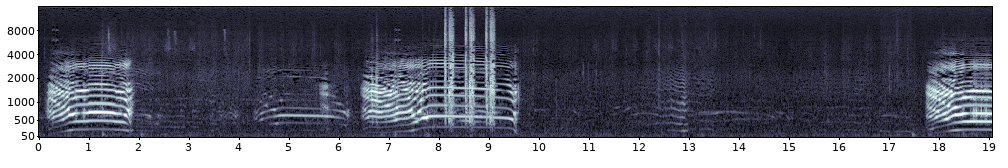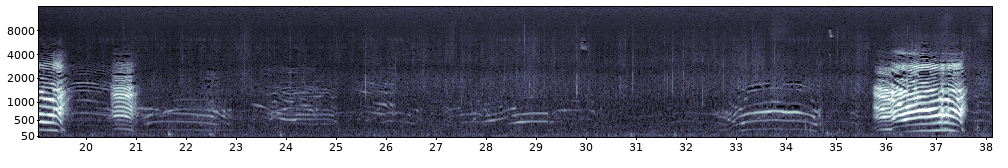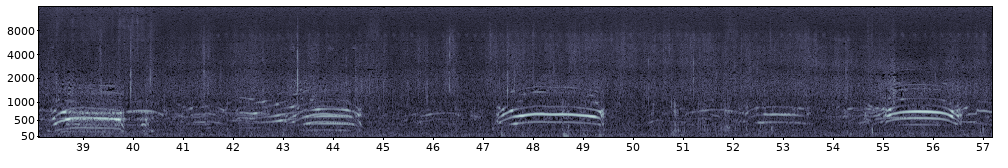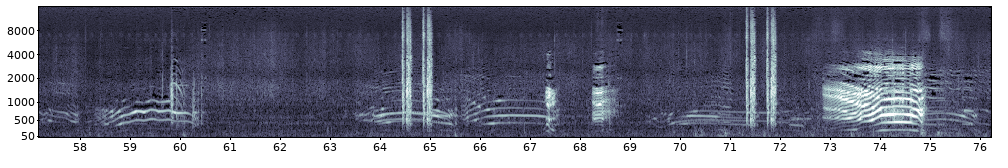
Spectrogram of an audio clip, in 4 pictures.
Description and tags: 20100910.deer.watchers
inside a car, someone (Gustavo) takes pictures of roaring male Red-deer at Donana National Park (S Spain). The camera was a Nikon D300 with telephoto lens. Sennheiser MKH30 + MKH60 into Shure FP24 preamp, Olympus LS10 recorder. Decoded to mid-side stereo with free Voxengo VST plugin.
photography, field-recording, safari, nikon, shutter, camera, red-deer, male, nature, donana, rut, sex, roaring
